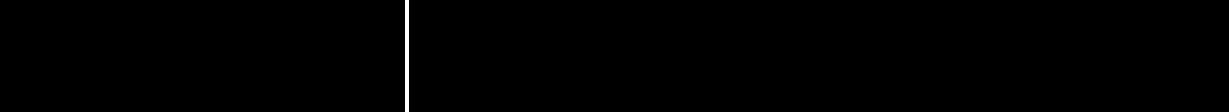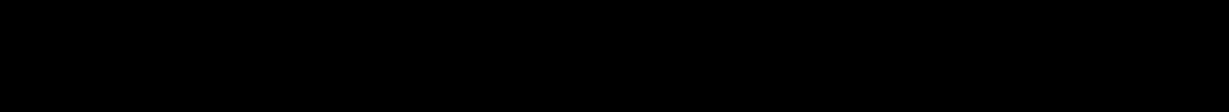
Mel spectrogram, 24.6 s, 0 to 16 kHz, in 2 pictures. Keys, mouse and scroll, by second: 0.1 scroll down 6, 0.5 Home, 0.9 click, 1.0-1.6 scroll down 1, 1.6-4.1 drag, 4.9 scroll down 1, 5.1 z, 5.5 Home, 8.4 z, 10.0-11.1 drag, 11.1 z, 11.3 z, 11.9 click, 12.1 Home, 13.6 z, 14.0 click, 14.2 scroll down 3, 14.3 middle click, 14.4 click, 14.6 shift+a, 15.2 scroll up 5, 15.5 click, 15.9 z, 16.8-18.2 drag, 18.2 shift+a, 18.7 click, 19.0 shift+a, 19.8-20.5 ctrl+shift+drag, 20.6 click, 23.2-24.5 drag.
